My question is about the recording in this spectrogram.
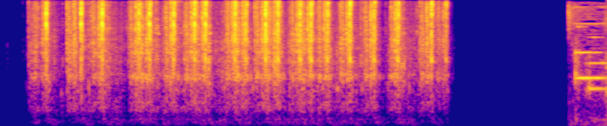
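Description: Rapid, irregular clicking, about six clicks a second, that cuts off dead about three seconds in. A chiming, glockenspiel-like melody starts just before the end.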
